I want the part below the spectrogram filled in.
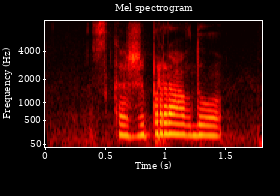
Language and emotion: Russian, angry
